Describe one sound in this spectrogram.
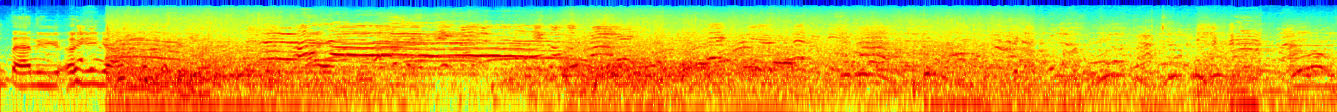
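A crowd of children and adults chatter and shout excitedly.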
